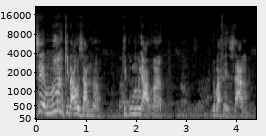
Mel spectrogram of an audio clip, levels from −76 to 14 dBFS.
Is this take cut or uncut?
uncut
